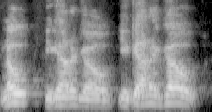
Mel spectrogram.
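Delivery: loud, blunt push to leave; telling them to get out now; retold loud kick-out; firm order out. Host throwing them out.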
